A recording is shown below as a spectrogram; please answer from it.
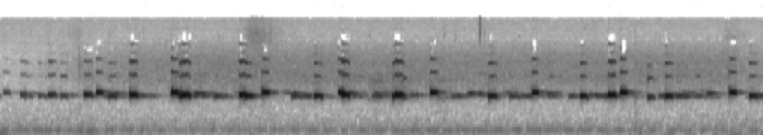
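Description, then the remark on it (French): A small toad's whistling song, likened to the call of a scops owl: a steady series of clear, mid-pitched whistled notes repeating in quick rhythmic bursts, fairly loud and unbroken, with a low hum underneath and no talking. “On n'imagine pas qu'un crapaud puisse avoir un si joli chant.”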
